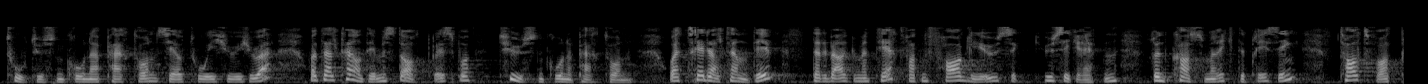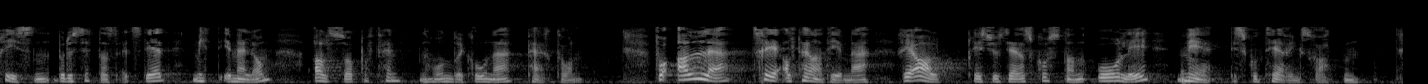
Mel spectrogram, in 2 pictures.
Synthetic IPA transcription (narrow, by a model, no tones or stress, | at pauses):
t̪ʰuːt̪ʰʉːsn̩kʰʁuːnəʁpʰæʁt̪ʰɔnseːʊt̪ʰuːɪçʉːəçʉːəɔɛt̪ɑlt̪ʰæʁnɑt̪iːʋmɛst̪ɑ̰ːʁt̪̚pʰʁiːspʰɔ | t̪ʰʉːsn̩kʰʁuːnəʁpʰæʁt̪ʰɔnɔɛt̪ʰːʁɛd̪jəɑlt̪ʰæʁnɑt̪iːʋd̪̥æʁd̪ɛb̪lɪɑʁɡʉmɛnt̪ʰeːʁt̪fɔʁɑt̪̚d̪ɛnfɑːɡlɪɡəʉːsɪkəʁheːt̪n̩ʁʉnt̪̚kʰɑːsɔmɛʁɪkt̪ɪpʰʁiːsɪŋt̪ʰɑːlt̪fɔʁɑt̪̚pʰɾiːsn̩bʉʁd̪əsɛt̪ːɑsɛ̰t̪st̪eːd̪mɪt̪ːɪmɛlːɔmɑlsɔpʰɔfɛmt̪n̩ɦʉnd̪ʁəkʰʁuːnəʁpʰæʁt̪ʰɔ̰n | fɔɾʔɑlət̪ʰʁeːʔɑlt̪ʰæʁnɑt̪ʰiːʋnəʁɛɑːlpʰʁiːsjʉst̪ʰeːʁəskʰɔst̪nɑd̪n̩oːʁlɪmɛːd̪̥ɪskʊnt̪ʰeːɾɪŋsʁɑ̰ːt̪n̩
